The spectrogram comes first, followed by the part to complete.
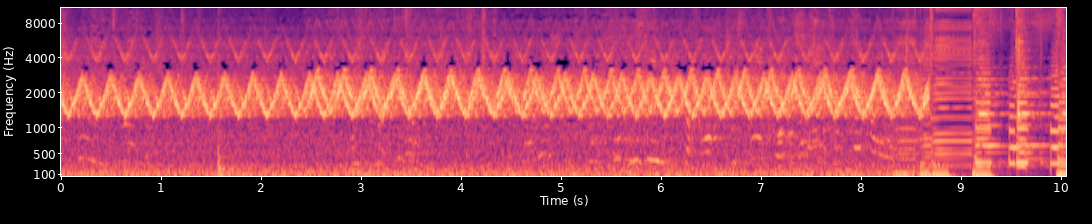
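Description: A car alarm siren warbling rapidly up and down, about four sweeps a second, with faint voices beneath. Near the end it cuts off and keyboard music with a heavy bass begins.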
